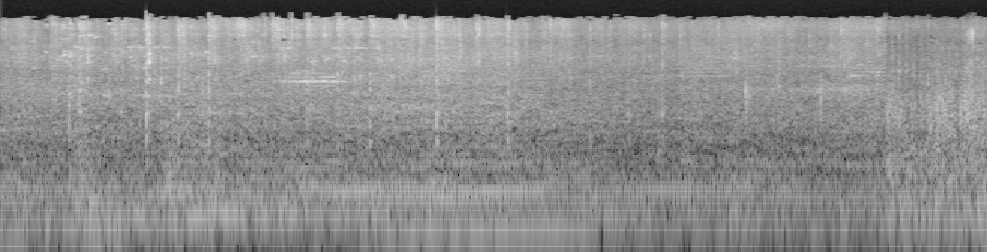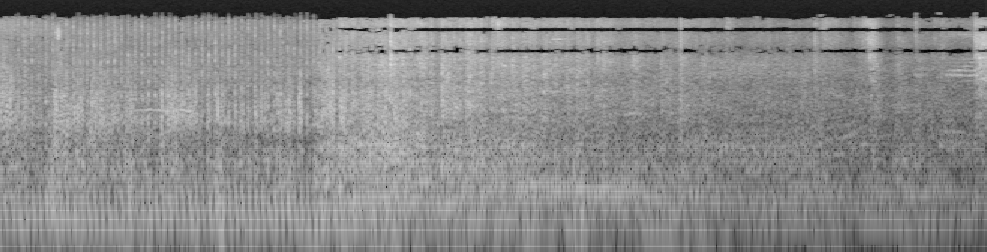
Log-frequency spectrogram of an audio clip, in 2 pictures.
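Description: Street and traffic noise, then from about halfway a Royal Enfield Bullet's single-cylinder engine running as the motorcycle rides along a road. The bike has had its silencer changed.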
